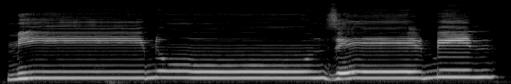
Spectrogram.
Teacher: اب نون ساکن ہے، اس کے بعد ہم نے ہاں دیکھا ہے تو ہاں حروف ہلکی میں سے ہے، اس لیے اب ہم نے نون ساکن پہ غنہ نہیں کرنا، بغیر غنے کے اظہار کے ساتھ پڑھنا ہے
